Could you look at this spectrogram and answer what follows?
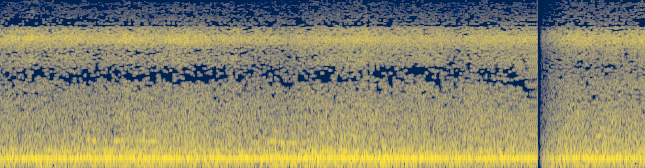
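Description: Steady low engine hum of a river passenger launch, heard on board, with wind and water noise over it. The sound cuts out for an instant about five seconds in, then the same hum carries on.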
